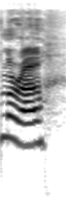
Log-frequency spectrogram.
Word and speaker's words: morale: Okay, so it's morale. Interesting. Morale. That's that's that's very corral.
